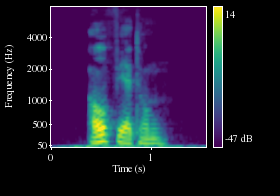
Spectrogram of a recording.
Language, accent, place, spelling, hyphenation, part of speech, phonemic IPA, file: German, Germany, Berlin, Aufwertung, Auf‧wer‧tung, noun, /ˈaʊ̯fˌveːɐ̯tʊŋ/, De-Aufwertung.ogg
- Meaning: appreciation (rise in value)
